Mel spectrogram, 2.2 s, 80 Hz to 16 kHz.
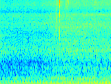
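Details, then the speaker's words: Used car at 87,619 miles, starts on the button, no engine warning lights: low, even rumble with steady beat and no ticks or misses; a smooth, healthy idle. "idles nicely"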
